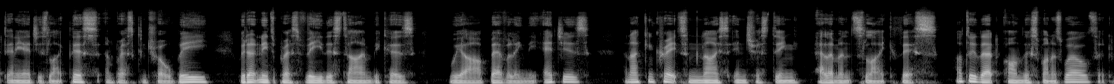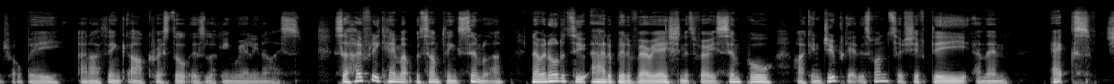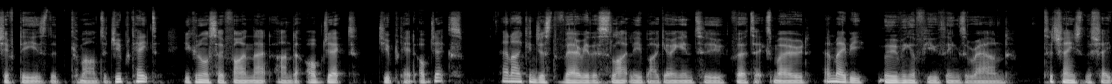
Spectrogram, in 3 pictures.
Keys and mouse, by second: 0.5 ctrl+b, 4.9 middle click, 5.4 Tab, 6.1-8.4 middle drag, 9.2 Tab, 9.5 click, 10.7 ctrl+b, 11.2 click, 11.3 Tab, 11.4-13.4 drag, 13.7-14.0 drag, 14.3 click, 14.3 KP_1, 20.0 shift+d, 20.8 x, 28.7 Tab, 28.7 1, 29.8-33.4 typing, 30.3 click, 30.9 click, 31.6 click, 32.1 middle click.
